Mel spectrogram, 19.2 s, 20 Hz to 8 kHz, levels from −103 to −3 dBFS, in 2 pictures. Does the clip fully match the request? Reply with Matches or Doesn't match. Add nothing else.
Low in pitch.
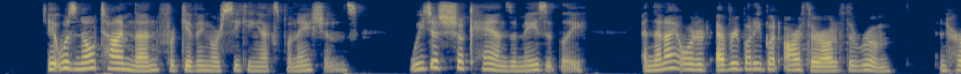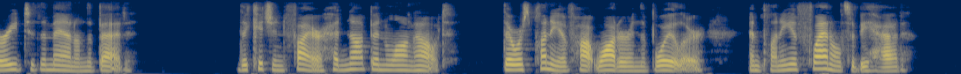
Doesn't match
